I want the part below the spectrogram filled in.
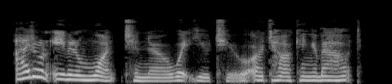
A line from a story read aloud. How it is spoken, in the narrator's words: Mom sighed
